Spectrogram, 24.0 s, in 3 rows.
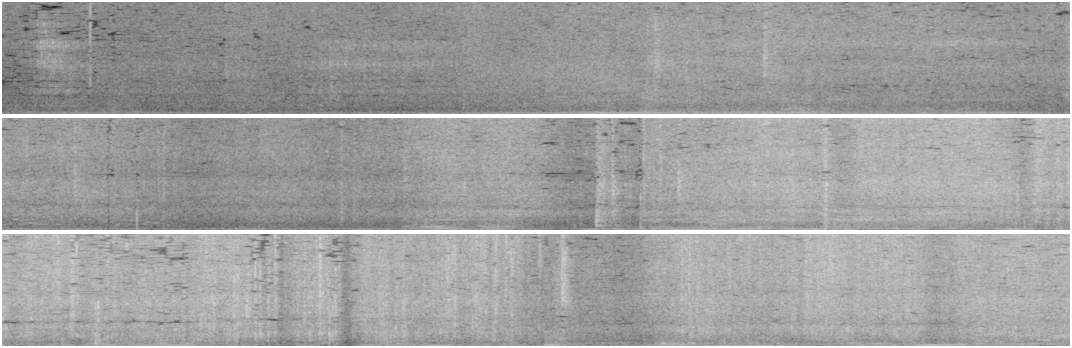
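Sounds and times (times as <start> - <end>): engine revving: 2.3 - 24.0.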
